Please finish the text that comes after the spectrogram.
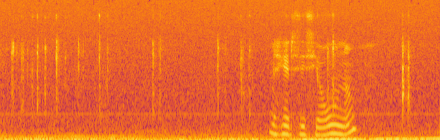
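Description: Quick clicking keystrokes on a computer keyboard as a folder name is typed, light taps scattered throughout under a steady room hum, with a voice speaking briefly midway.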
